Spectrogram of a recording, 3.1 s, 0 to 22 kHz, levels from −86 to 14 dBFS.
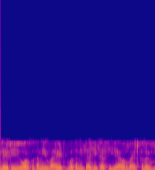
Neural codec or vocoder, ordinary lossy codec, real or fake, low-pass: codec, 16 kHz, 4.8 kbps, FACodec; AAC, 16 kbps; fake; 7.2 kHz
